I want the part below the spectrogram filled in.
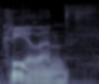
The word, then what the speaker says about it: Krylon: It's pronounced Krylon. Oh, okay. It's a German brand.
